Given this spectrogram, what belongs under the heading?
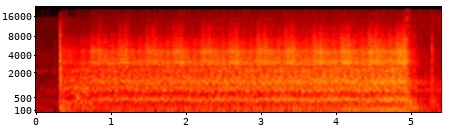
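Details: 1986 Ford F-150 with 5.0 L V8, towed in, cranks but won't start: the starter cranks steadily for about five seconds while a spark tester is on a plug wire, but the engine never fires; spark is intermittent.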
